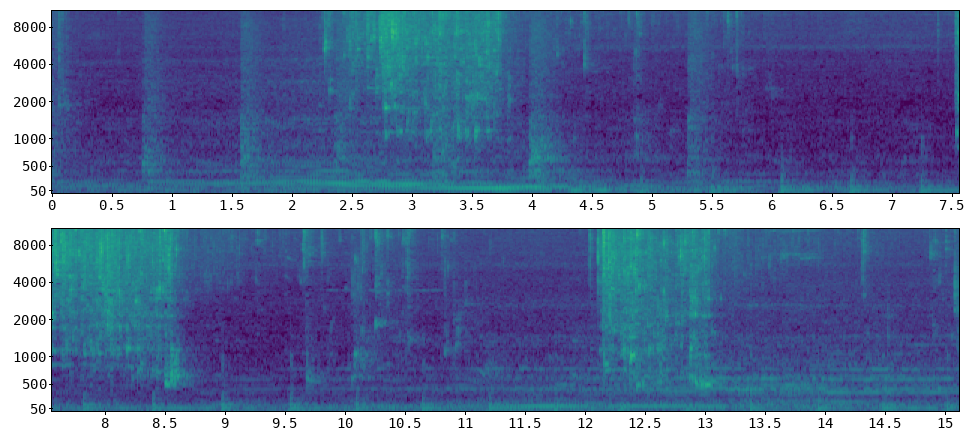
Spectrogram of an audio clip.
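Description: Cupfuls of water poured into an empty aluminium pressure cooker: three separate pours, each lasting about a second, a few seconds apart.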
